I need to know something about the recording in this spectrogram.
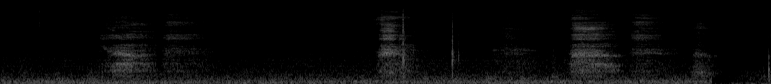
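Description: A young woman speaks quietly into a phone.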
